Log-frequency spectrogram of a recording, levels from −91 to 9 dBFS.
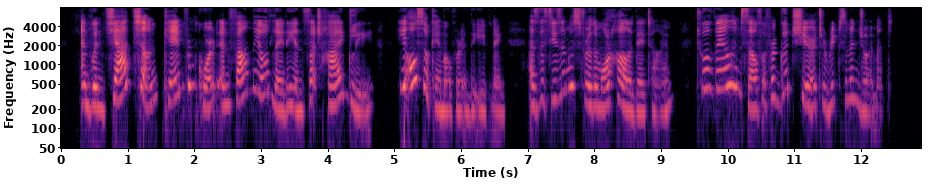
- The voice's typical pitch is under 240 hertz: No, very high, 255 Hz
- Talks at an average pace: Yes, average, 190 wpm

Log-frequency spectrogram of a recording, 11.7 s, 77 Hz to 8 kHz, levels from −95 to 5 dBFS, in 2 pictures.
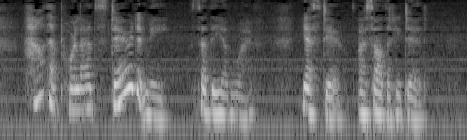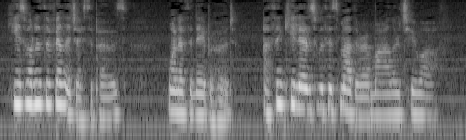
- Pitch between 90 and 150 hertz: No, medium, 185 Hz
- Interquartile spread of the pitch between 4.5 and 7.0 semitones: Yes, average, 4.8 semitones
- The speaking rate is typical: No, fast, 215 wpm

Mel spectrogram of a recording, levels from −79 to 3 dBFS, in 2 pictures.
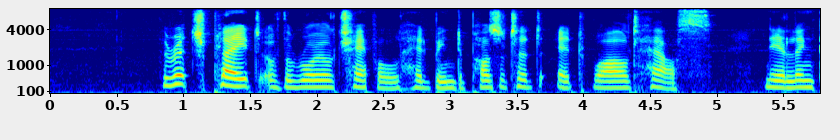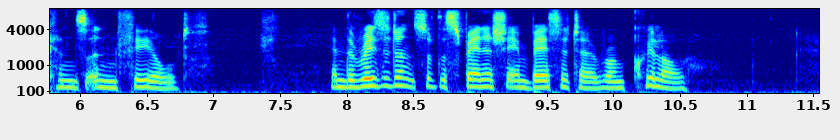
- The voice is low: No, high, 195 Hz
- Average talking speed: No, slow, 125 wpm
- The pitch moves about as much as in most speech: No, narrow, 2.3 semitones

